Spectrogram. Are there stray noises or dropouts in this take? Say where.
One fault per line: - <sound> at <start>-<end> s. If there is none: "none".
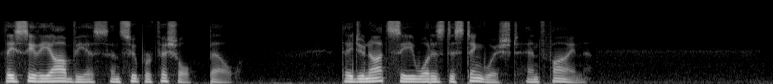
none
